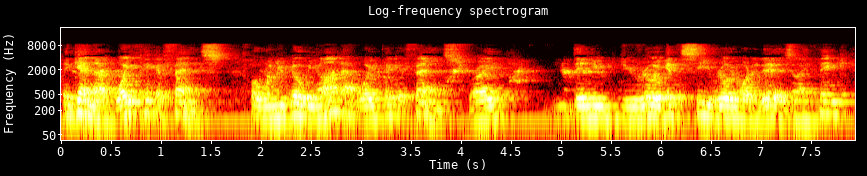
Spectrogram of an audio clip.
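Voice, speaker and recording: A man's voice: medium pitch, moderate pace, a little mellow, slight background noise. A man hosting an interview, chatty and affirming, often agreeing with his guest. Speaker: host. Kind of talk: casual interview. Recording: echoey room, distant mic.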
